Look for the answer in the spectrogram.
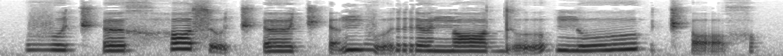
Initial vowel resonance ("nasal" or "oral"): oral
